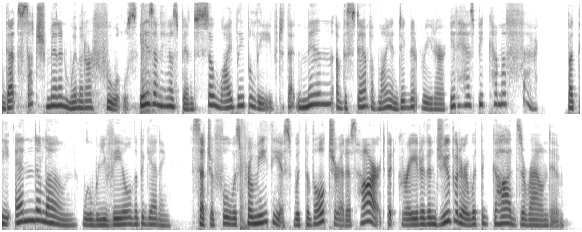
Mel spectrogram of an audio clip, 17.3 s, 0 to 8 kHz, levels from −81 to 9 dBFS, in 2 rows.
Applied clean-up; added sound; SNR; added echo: neural mask model DeepFilterNet 3.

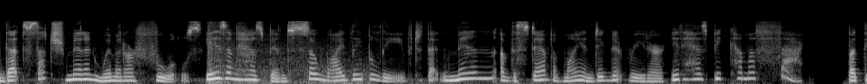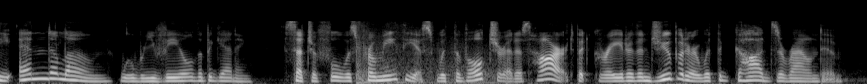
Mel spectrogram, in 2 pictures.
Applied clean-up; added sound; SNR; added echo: none; Boom; 17 dB; none.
